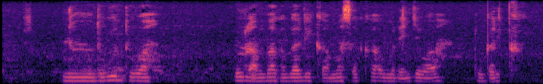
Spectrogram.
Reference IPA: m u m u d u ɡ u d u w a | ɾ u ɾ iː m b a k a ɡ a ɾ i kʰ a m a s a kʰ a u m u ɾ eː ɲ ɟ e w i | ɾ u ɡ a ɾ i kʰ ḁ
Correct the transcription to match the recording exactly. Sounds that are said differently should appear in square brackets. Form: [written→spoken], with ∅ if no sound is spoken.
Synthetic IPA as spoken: [m→n] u m u d u ɡ u d u w a | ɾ u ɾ [iː→aː] m b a k a ɡ a ɾ i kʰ a m a s a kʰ a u m u ɾ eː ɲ ɟ e w [i→a] | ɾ u ɡ a ɾ i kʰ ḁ

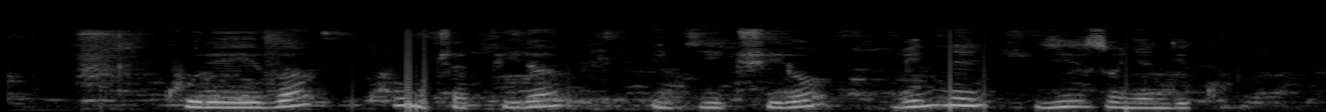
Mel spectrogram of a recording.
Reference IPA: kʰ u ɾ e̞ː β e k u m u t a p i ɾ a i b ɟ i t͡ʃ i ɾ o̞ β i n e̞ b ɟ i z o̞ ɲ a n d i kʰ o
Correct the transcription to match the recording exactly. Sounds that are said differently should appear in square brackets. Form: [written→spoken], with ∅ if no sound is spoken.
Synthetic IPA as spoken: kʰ u ɾ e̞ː β [e→a] k u m u [t→t͡ʃ] a p i ɾ a i b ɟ i t͡ʃ i ɾ o̞ β i n e̞ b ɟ i z o̞ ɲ a n d i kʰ o

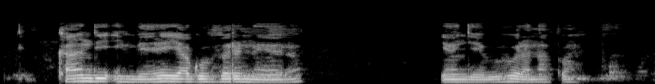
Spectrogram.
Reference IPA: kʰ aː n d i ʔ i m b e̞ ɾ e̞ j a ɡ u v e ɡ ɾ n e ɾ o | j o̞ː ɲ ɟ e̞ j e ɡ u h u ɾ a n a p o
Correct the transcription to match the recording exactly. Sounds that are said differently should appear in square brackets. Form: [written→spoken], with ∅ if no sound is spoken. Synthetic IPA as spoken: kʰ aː n d i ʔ i m b e̞ ɾ e̞ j a ɡ u v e [ɡ→∅] ɾ n e ɾ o | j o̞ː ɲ ɟ e̞ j e ɡ u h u ɾ a n a p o

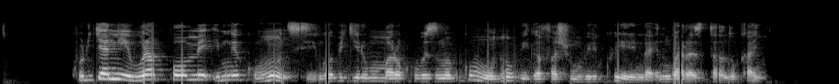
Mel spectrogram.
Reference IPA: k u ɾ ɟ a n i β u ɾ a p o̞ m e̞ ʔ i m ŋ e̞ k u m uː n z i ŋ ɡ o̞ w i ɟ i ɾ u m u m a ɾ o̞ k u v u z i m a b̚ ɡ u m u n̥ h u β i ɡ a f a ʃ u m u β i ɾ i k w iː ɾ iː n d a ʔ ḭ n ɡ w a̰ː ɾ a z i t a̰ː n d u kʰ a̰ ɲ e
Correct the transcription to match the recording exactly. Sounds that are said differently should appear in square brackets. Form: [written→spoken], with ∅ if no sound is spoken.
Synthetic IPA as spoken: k u ɾ ɟ a n i β u ɾ a p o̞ m e̞ ʔ i m ŋ e̞ k u m uː n [z→s] i ŋ ɡ o̞ [w→β] i ɟ i ɾ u m u m a ɾ o̞ k u [v→β] u z i m a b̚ ɡ u m [u→uː] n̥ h u β i ɡ a f a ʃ u m u β i ɾ i k w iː ɾ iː n d a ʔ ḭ n ɡ w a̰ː ɾ a z i t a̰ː n d u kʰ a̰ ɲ e

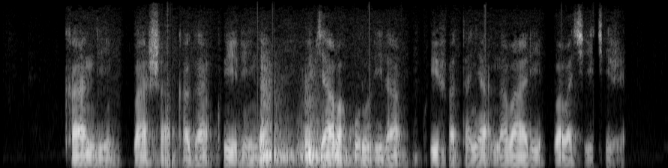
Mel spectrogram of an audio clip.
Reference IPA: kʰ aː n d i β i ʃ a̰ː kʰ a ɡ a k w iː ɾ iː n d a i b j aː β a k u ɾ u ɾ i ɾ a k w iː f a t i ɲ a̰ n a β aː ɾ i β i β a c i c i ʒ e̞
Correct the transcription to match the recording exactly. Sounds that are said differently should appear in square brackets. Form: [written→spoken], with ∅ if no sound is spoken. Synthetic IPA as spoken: kʰ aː n d i β [i→a] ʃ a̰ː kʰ a ɡ a k w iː ɾ iː n d a i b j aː β a k u ɾ u ɾ i ɾ a k w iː f a t [i→a] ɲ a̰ n a β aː ɾ i β [i→a] β a c i c i ʒ e̞

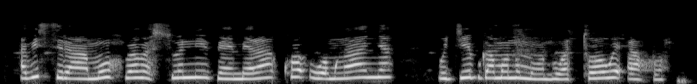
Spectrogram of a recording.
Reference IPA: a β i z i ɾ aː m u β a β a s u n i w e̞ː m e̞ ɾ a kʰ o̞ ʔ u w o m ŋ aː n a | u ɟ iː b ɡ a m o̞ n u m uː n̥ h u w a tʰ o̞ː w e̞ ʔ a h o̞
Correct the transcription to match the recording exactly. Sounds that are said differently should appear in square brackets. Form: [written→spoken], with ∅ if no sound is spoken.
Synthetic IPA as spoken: a β i [z→s] i ɾ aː m u β a β a s u n i [w→β] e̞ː m e̞ ɾ a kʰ o̞ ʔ u w o m ŋ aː [n→ɲ] a | u ɟ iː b ɡ a m o̞ n u m uː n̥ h u w a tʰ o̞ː w e̞ ʔ a h o̞

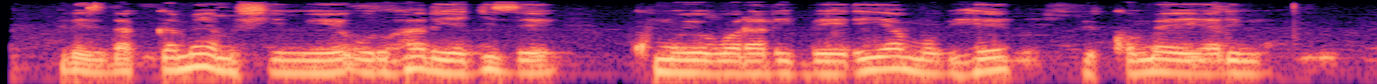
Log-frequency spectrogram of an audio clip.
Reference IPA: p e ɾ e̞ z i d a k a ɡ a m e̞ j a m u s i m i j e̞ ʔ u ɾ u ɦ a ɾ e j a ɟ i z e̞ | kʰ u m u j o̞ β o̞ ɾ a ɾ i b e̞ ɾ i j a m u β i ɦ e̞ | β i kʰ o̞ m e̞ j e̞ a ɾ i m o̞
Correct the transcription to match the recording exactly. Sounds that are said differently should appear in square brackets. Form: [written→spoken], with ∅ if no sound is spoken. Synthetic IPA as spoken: p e ɾ e̞ z i d a k a ɡ a m e̞ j a m u [s→ʃ] i m i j e̞ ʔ u ɾ u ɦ a ɾ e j a ɟ i z e̞ | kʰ u m u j o̞ β o̞ ɾ a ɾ i b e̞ ɾ i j a m u β i ɦ e̞ | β i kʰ o̞ m e̞ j e̞ a ɾ i m o̞

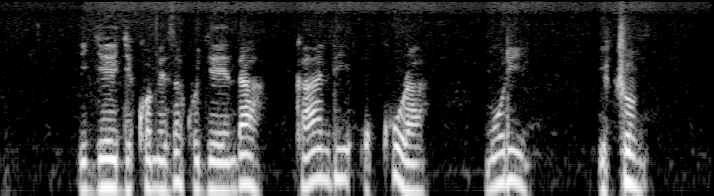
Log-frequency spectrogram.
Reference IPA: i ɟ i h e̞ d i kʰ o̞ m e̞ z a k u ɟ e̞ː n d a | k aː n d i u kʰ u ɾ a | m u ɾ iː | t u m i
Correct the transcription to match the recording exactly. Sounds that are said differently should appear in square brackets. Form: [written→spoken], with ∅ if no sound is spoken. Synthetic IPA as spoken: i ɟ i h e̞ [d→ɟ] i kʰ o̞ m e̞ z a k u ɟ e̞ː n d a | k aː n d i u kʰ u ɾ a | m u ɾ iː | [t→t͡ʃ] u m i

